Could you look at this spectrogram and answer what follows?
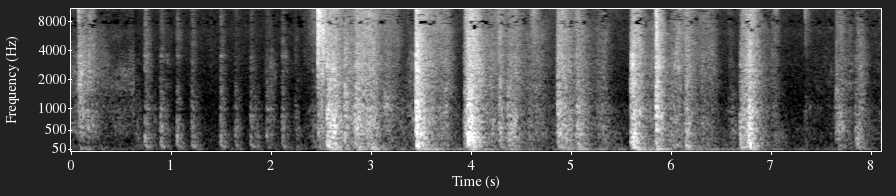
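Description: Soft thumps and rustling on a duvet-covered bed as a cat pounces after a feather wand toy that is being swept across the covers. Faint light clicks come first, then about half a dozen sharper thumps in the second half.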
